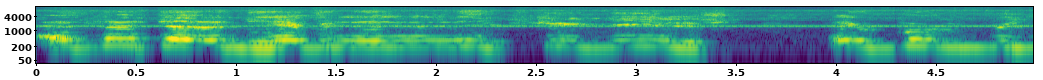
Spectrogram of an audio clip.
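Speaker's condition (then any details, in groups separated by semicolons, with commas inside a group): Cerebral palsy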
